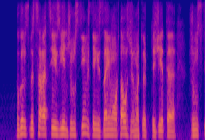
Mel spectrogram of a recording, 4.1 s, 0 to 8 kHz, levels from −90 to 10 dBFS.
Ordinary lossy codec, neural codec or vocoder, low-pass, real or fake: none; codec, 16 kHz, 2 kbps, FreqCodec, smaller model; none; fake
